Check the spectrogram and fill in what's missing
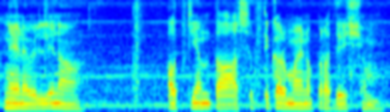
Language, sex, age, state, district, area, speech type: Telugu, male, 18-30, Andhra Pradesh, East Godavari, urban, spontaneous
